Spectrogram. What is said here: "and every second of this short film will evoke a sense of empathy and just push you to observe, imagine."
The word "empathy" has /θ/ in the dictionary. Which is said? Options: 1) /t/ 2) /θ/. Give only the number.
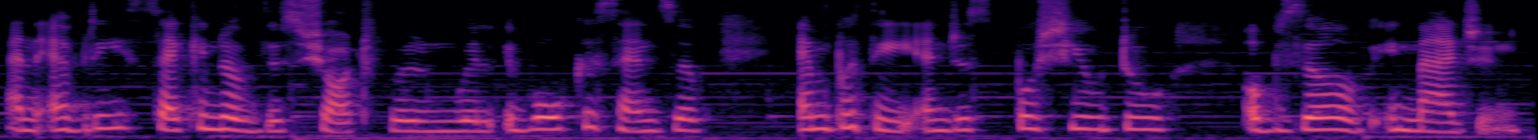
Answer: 1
